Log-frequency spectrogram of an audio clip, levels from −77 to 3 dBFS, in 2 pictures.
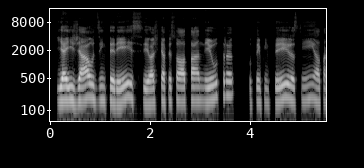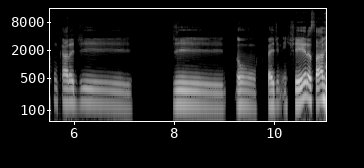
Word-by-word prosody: E 160 +1 +6
aí 160 +1 +6
já 160 +4 +5
o 185 -1 +4
desinteresse, 160 +1 0
eu 140 0 +4
acho 145 0 -1
que 165 - +1
a - - +2
pessoa 160 0 -1
ela 155 - +5
está 160 +1 0
neutra, 190 +7 -1 0.3
o 140 - -14
tempo 150 0 -7
inteiro 155 +5 0
assim, 165 +3 -6
ela 155 -2 -1
está 150 0 -10
com 155 0 -16
cara 145 -1 -1
de 135 -4 -10 0.8
de 125 -3 -3 0.2
não 130 -2 -4 0.2
fede 130 +1 0
e - - -14
nem 125 - -16
cheira, 160 +8 +5
sabe. 165 +2 +5
150 Hz, 155 wpm, -24 LUFS, 135-160 Hz, 0.8 s, E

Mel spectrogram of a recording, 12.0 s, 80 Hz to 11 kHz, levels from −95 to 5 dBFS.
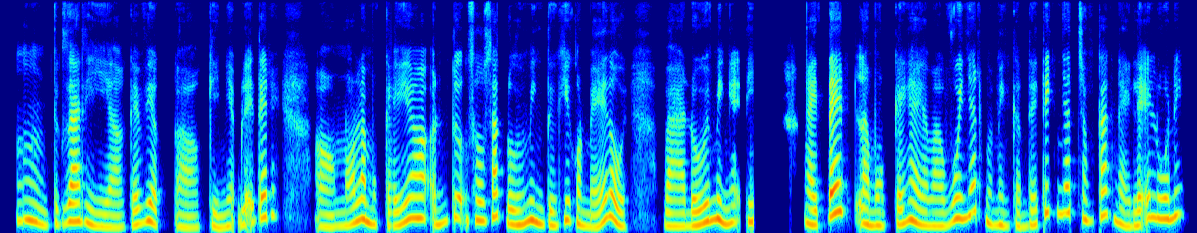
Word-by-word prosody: Ừm, 255 -6 0
thực 210 0 -9
ra 250 +2 +5
thì, 190 -7 -2
ờ, 165 0 -5
cái 195 - -1
việc, 235 -1 +1
ờ, 165 -1 -6
kỷ 175 - -4
niệm 180 +3 -5
lễ 205 - -2
Tết 300 +2 +3
ấy, 335 - -10 0.3
ờ, 175 -2 -4
nó 190 +4 -2
là 275 - +5
một 220 -5 +1
cái, 185 +5 -1
ơ, 290 +1 +4
ấn 210 +4 -4
tượng 285 -1 -2
sâu 260 0 0
sắc 315 +4 0
đối 205 - +2
với 200 +2 +2
mình 240 -4 +4
từ 195 -2 -1
khi 265 - 0
còn 215 -7 -3
bé 175 +11 0
rồi. 260 -12 +3 0.4
Và 180 -1 -2
đối 185 +2 +3
với 235 - +5
mình 260 -5 +4
ấy 230 - -5
thì 245 - +1 0.5
ngày 205 -3 +2
Tết 330 - +7
là 215 -2 0
một 190 0 0
cái 205 0 0
ngày 230 -7 +2
mà 185 0 -2
vui 270 +10 +2
nhất 360 +2 -2
mà 225 - -1
mình 195 -2 -3
cảm 180 -2 -7
thấy 195 0 -2
thích 370 - -2
nhất 365 +1 0
trong 275 -5 -3
các 320 +1 -2
ngày 205 -7 -2
lễ 195 +10 0
luôn 285 -1 +3
ấy. 335 - -4
220 Hz, 290 wpm, -27 LUFS, 190-275 Hz, 0.5 s, Tết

